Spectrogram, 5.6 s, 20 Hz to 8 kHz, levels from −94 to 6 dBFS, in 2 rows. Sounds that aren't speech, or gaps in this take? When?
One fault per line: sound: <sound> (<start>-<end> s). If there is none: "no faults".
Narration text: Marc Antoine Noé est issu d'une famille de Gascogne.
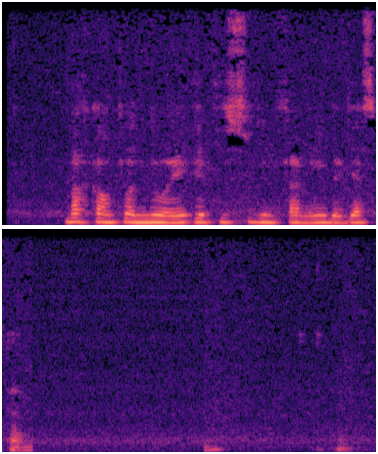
no faults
